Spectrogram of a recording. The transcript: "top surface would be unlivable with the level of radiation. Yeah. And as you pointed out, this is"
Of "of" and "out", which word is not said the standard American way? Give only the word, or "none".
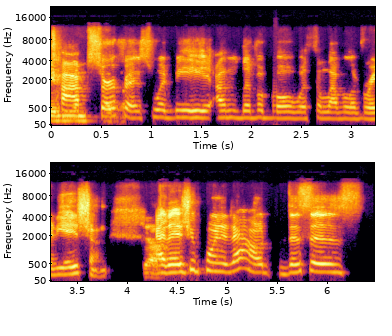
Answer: none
